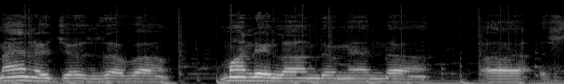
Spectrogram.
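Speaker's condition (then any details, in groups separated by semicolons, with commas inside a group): ALS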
